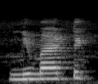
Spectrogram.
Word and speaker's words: pneumatic: That kind of bones are known as pneumatic bones. Okay, pneumatic bones. What are they? Pneumatic. P is silent.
